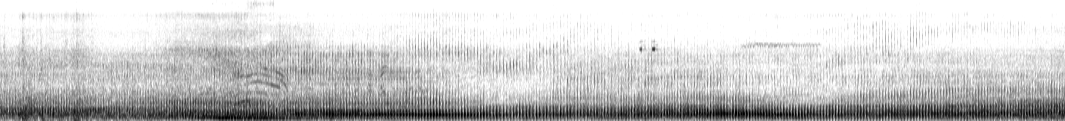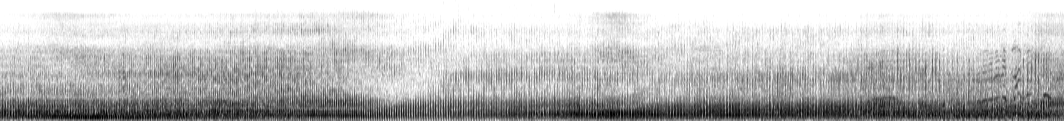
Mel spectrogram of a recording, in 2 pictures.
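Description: Several big-displacement motorcycles riding up a climb in a group past the camera. Their engines run under load, and the engine notes rise and fall as the bikes come and go.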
